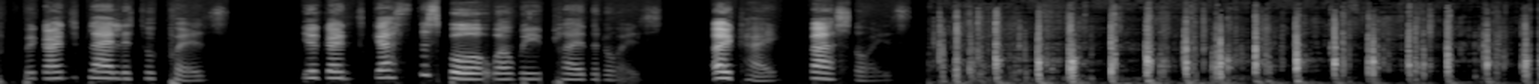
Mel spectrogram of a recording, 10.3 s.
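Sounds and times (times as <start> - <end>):
speech: 0.2 - 6.5
horse hooves clip-clopping on a hard surface: 6.2 - 10.2.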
